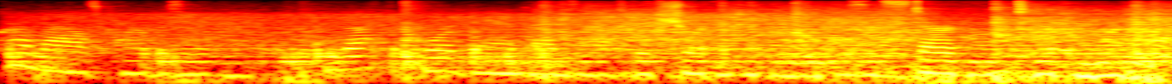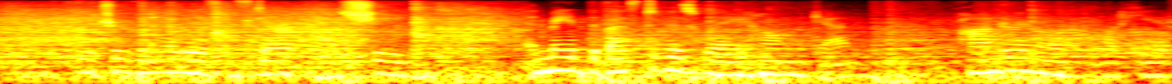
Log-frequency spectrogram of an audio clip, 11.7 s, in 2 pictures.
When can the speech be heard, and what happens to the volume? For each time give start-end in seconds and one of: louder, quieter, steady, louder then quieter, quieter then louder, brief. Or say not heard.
0.0-11.6 louder.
